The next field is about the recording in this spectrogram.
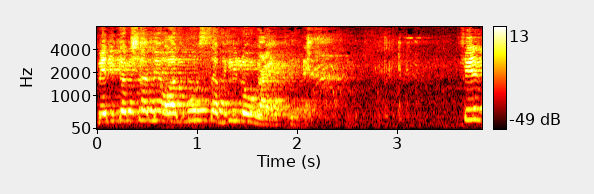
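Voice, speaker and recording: A soft-spoken woman is heard with audible room echo and noticeable background noise. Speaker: yoga teacher. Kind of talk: testimony.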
